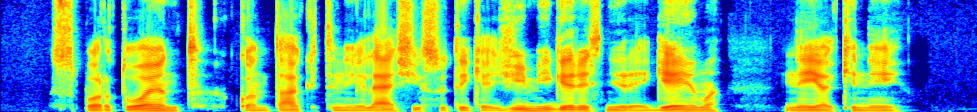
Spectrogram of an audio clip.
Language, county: Lithuanian, Alytus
